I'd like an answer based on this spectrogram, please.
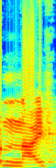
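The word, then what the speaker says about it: knife: से पूछता हूं तो टीचर कहती है जी के साइलेंट है आपने लिखना स्पेलिंग के अंदर के लिखना तो लाजमी है लेकिन आपने इसको नाइफ पादना है के साइलेंट हो जाएगा केक की आवाज नहीं आएगी मैं अगर टीचर से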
